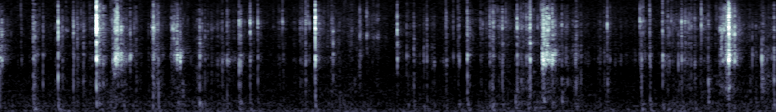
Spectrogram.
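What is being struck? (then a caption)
Soap bar scraped with a blade. A box-cutter blade scrapes and shaves thin flakes off a solid peach recycled soap bar held in the hand. The result is a quiet run of dry, crisp scratching ticks, bright and high with almost no low end and no ring, with a few sharper strokes standing out.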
